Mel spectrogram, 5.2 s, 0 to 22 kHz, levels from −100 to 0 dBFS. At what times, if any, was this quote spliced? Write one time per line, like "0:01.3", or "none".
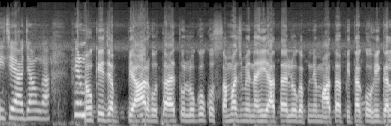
0:01.1

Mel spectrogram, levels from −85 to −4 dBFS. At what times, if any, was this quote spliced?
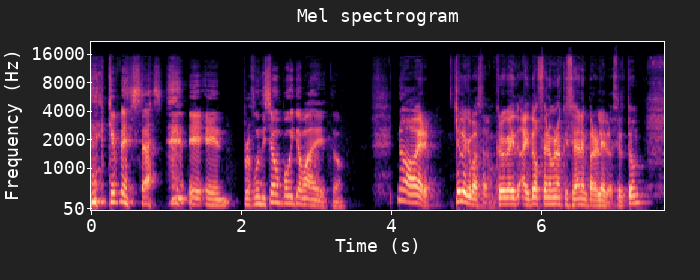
none

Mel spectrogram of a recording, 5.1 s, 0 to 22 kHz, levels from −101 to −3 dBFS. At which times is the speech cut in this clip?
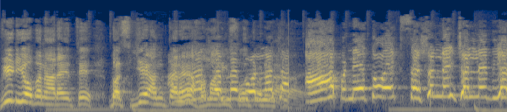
0:02.9

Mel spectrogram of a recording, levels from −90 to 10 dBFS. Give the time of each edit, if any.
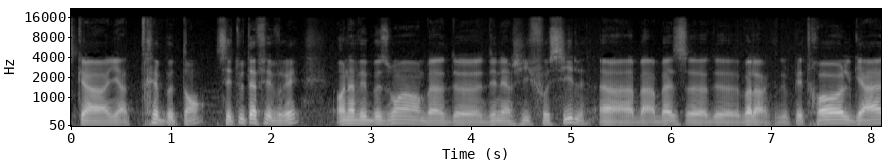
none

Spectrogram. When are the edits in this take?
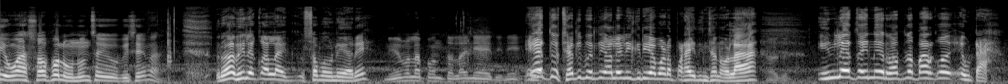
0:05.3

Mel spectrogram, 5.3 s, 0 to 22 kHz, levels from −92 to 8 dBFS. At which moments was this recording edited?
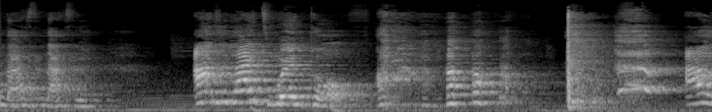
none

